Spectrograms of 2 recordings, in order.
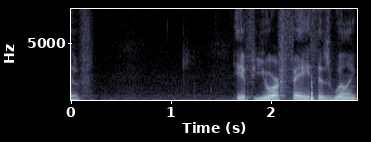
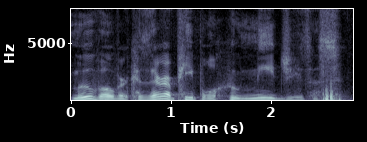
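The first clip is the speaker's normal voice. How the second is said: ordinary talk, nothing marked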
